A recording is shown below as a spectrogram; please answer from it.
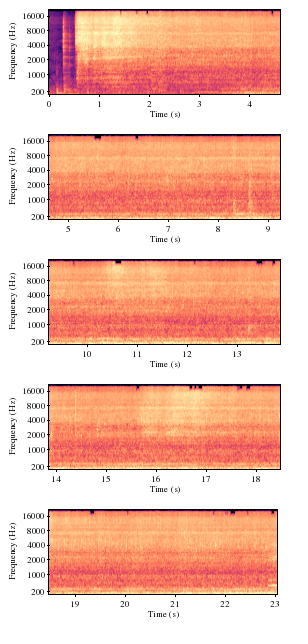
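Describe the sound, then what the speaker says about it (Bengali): Small fish fry in a pan with a loud, steady sizzle that begins abruptly and crackles on evenly for over twenty seconds, close up and without talk. "আর এখানে এখন মাছ ভাজবো, ছোট মাছটা ভাজবো"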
